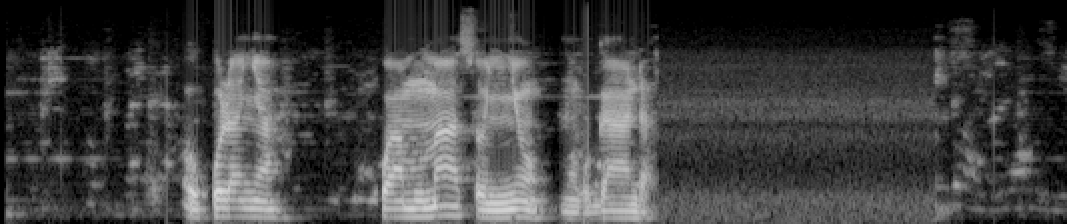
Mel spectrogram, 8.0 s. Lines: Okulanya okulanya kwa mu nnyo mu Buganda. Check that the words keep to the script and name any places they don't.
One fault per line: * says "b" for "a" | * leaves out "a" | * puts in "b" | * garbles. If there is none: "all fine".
* leaves out "okulanya"
* puts in "maaso"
